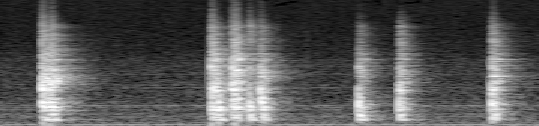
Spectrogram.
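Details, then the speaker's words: Clairtone console stereo receiver with one dead channel, signal tracing across transistor terminals: sharp isolated pops and click clusters as the probe touches each point, from DC voltages charging the tracer probe. "So the big clicks and pops are from DC voltages sitting on here, and I'm charging this thing up each time I touch it."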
